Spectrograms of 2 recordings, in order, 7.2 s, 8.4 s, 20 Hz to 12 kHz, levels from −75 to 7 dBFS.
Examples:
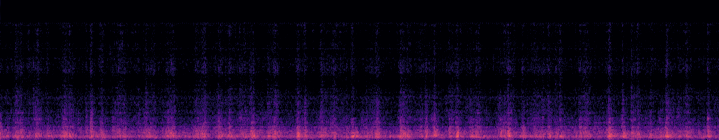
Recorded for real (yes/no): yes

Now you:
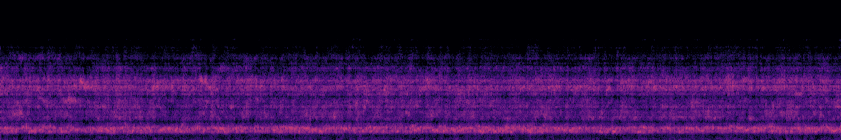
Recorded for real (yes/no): no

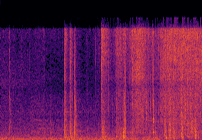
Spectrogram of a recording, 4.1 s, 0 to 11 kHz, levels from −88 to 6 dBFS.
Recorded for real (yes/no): yes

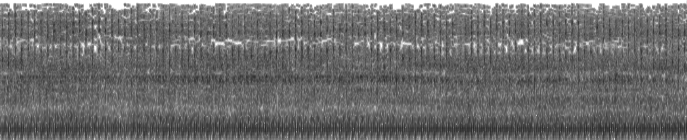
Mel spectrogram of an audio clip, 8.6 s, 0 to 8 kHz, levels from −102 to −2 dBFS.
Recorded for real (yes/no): yes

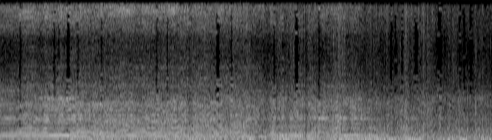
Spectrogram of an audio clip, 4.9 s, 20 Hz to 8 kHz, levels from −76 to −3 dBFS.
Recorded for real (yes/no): yes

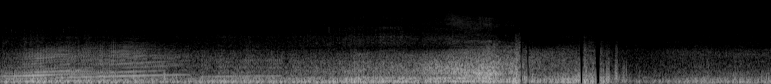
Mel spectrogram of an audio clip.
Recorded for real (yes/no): yes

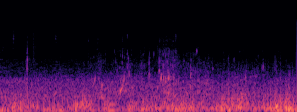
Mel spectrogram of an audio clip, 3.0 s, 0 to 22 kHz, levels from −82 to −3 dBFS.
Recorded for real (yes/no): yes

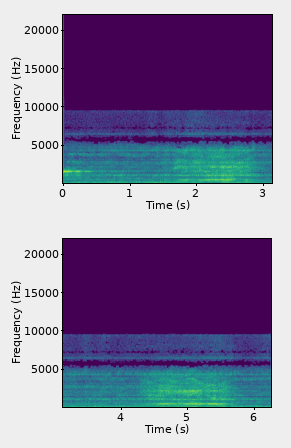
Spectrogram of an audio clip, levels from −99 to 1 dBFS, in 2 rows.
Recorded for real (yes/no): no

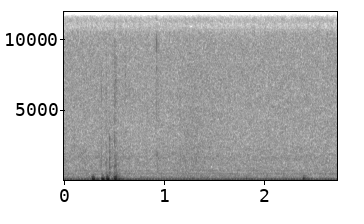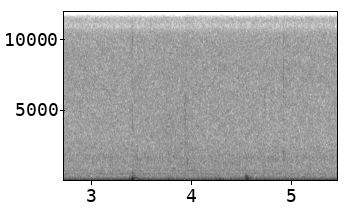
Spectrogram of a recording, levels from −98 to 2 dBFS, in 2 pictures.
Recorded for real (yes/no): no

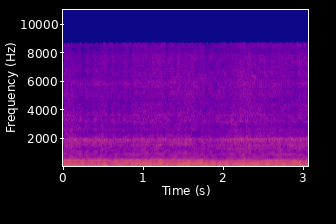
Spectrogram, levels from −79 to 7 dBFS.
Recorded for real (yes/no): no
